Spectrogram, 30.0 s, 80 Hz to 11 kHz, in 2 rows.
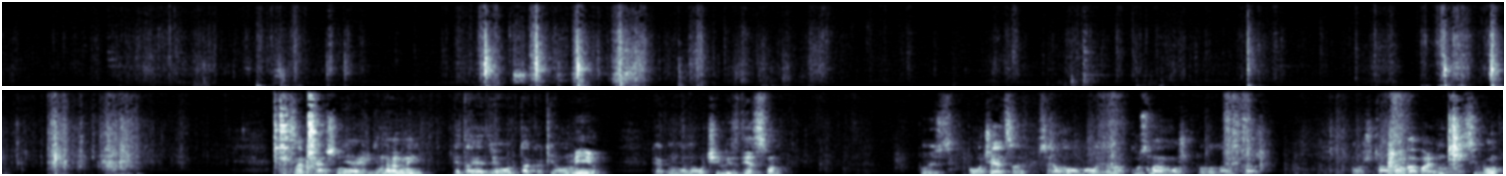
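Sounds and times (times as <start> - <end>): knife crunching through cabbage: 4.4 - 8.3, 13.6 - 17.0.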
